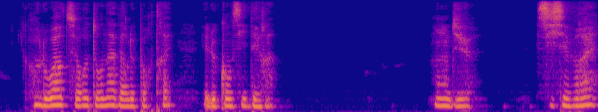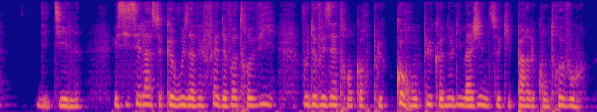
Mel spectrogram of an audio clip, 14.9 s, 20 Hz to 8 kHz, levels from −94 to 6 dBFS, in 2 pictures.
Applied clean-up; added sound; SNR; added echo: none; none; none; reverberation time 0.2 s.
